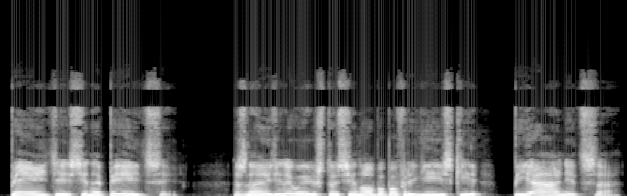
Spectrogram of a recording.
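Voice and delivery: high, slow herald's proclamation; town crier. Acted. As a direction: proclaim it to the drunken crowd. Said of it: "зычным голосом глашатая".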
